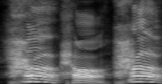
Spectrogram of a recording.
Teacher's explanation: اس ہا کو ہمیں درمیان حلق سے ادا کرنا ہے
